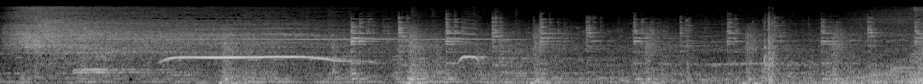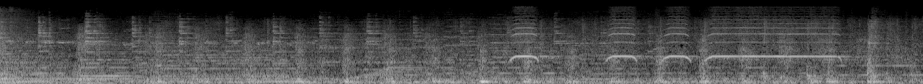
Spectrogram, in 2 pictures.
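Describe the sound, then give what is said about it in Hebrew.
A locomotive sounds its horn in a couple of sustained tonal blasts, one early and one near the end, over the continuous clatter, rumble and hissing steam of a moving train. No voices. “נא הקטר, תן לנו בצופר.”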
